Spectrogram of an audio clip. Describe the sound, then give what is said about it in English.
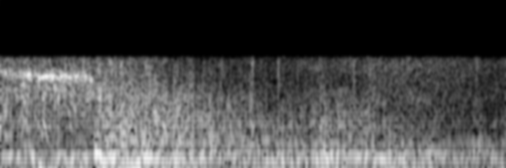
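A German bomb explodes during a WWII night air raid on London: a broad, low, muffled roar that fills the whole clip at steady strength with almost no decay. “That was a bomb.”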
